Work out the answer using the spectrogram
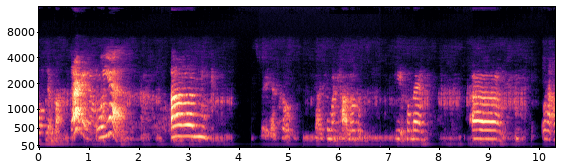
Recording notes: The One Where The Mic Broke. Audio Quality isn't the best because the mic broke.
